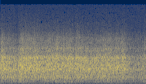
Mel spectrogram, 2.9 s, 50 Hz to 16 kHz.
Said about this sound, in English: That was Balcombe we just passed through. 20 minutes from Brighton. Say, this is a good train, isn't it? Running right on the nose. Another 40 minutes to Victoria.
